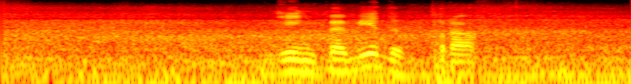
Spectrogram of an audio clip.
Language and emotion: Russian, neutral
